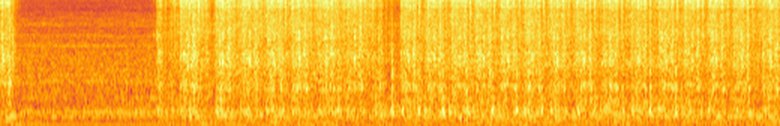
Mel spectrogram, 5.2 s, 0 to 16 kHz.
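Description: A Teletype M28 ROTR read-only typing reperforator teleprinter starts up and runs: a steady, dense mechanical clatter of rapid typing strikes that carries on continuously and close by once the machine kicks in.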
